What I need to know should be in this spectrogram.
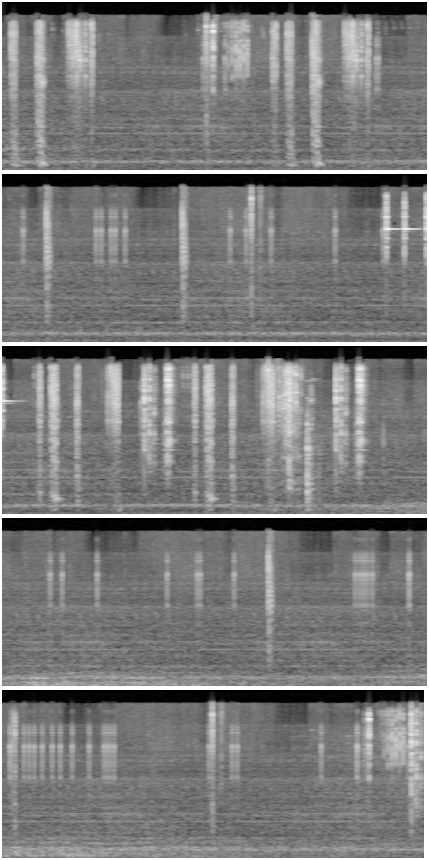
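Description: Short electronic clicks and ticks come from a game menu as items are scrolled through.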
